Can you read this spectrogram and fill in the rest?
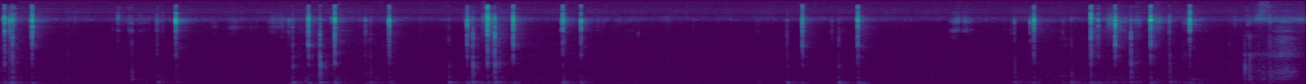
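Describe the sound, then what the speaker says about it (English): Numbers are typed on a computer keyboard in short bursts of quick, close clicks separated by brief pauses, quiet and with no voices. "And I'm going to type that in real quick."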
